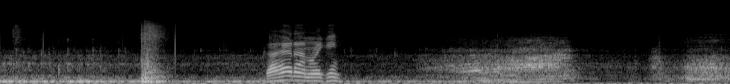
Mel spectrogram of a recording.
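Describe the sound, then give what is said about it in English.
A single solid thud like a car door shutting, then a brief spoken line, followed by an engine revving up and pulling away under a steady low rumble. “Get in this car.”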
